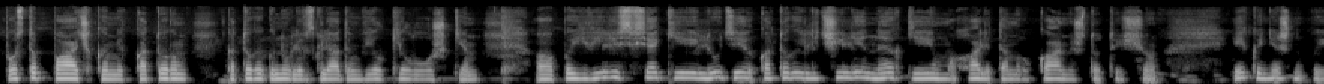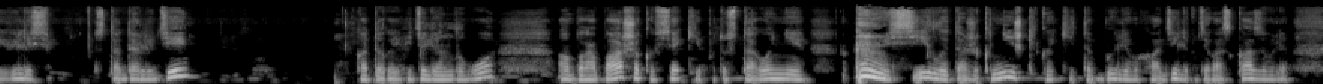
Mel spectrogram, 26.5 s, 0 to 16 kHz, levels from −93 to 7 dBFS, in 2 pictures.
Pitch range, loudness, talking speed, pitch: 160-190 Hz, -30 LUFS, 85 wpm, 175 Hz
